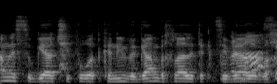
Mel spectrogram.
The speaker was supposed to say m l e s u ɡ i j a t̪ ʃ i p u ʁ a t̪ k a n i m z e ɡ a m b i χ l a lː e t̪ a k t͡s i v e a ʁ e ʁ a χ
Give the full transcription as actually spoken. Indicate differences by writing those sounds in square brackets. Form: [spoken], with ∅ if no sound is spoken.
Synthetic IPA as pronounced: m l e s u ɡ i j a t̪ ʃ i p u ʁ a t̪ k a n i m [v] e ɡ a m b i χ l a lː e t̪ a k t͡s i v e a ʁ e [v] a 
